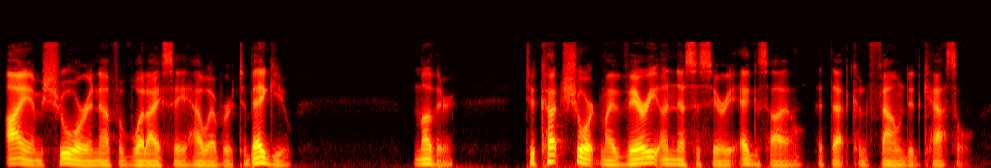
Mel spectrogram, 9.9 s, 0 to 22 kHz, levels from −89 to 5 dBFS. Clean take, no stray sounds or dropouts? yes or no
yes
